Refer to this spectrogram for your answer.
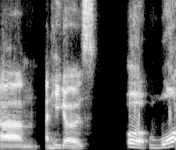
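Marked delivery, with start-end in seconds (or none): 1.9-2.7 high, sneering, mocking "what", acted out. Retelling how a man mocked the speaker's question: imitating someone mocking. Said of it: "making fun of me asking what he says".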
